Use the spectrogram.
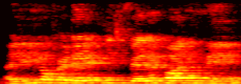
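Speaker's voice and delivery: reads the line slowly in one breath; slow reading. Shown as a demonstration. Teacher reads the full poem line slowly to class. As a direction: read the whole line slowly and evenly. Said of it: "वो पढ़ते हैं".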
